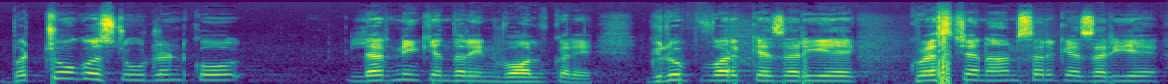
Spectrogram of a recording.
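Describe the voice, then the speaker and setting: A man with a Punjabi Urdu accent giving an online exam-prep lecture, reading English slide headings slowly and explaining them in Urdu with religious phrases. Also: sits high, fairly even intonation. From Pakistan. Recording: long hall reverb with faint noise.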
